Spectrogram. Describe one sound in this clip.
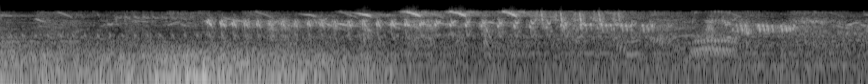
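A small dinosaur shrieks in rapid high chirps.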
